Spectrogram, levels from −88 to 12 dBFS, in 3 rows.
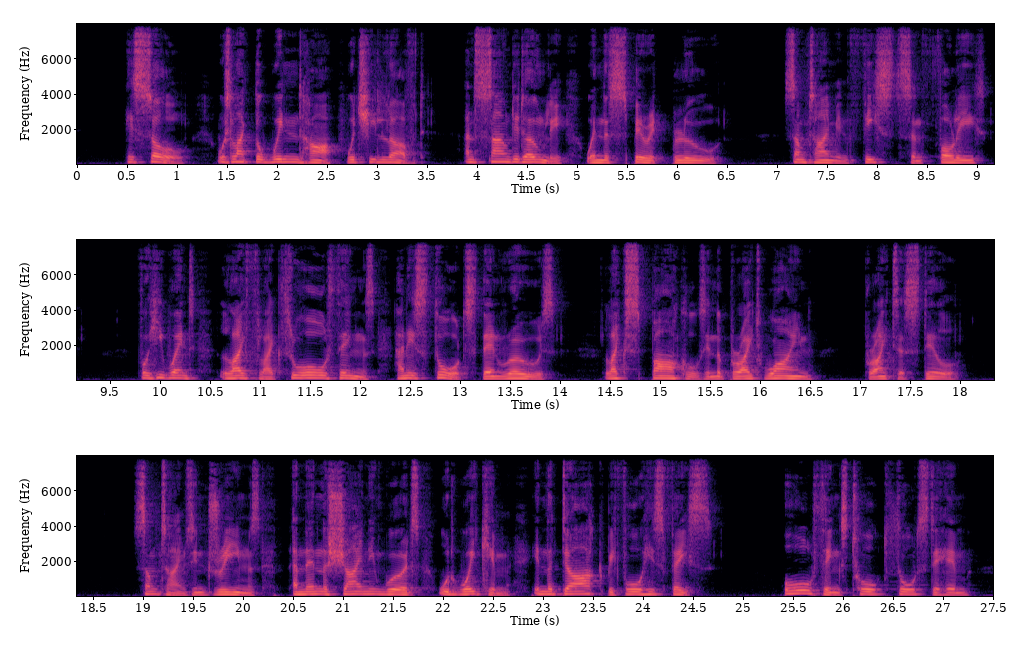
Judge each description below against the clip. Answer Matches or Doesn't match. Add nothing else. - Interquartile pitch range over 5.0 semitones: Doesn't match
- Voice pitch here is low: Matches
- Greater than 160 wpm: Doesn't match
